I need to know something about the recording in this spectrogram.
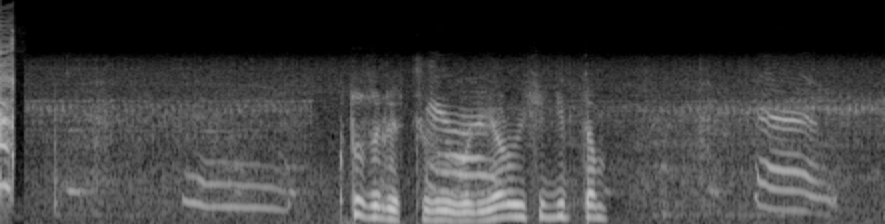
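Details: A domestic cat from a funny talking-cats compilation: soft low meows, then a series of wavering, modulated cries that sound almost like words, with background hiss and faint voices.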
